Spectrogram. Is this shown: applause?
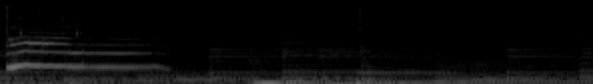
no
